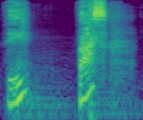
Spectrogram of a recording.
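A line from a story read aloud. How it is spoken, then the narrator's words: Confused stammer. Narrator (German): stotterte verwirrt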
